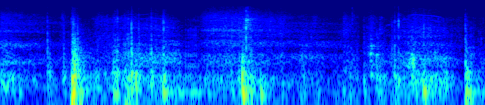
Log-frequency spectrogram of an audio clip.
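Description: A cardboard router box being handled and turned over in the hands: a few soft knocks and rubs of cardboard, the clearest about a third of a second in and just past a second.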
